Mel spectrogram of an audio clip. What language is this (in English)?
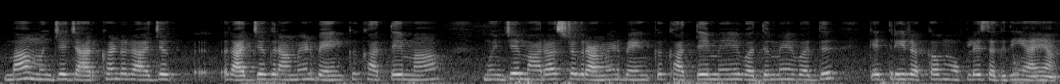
Sindhi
